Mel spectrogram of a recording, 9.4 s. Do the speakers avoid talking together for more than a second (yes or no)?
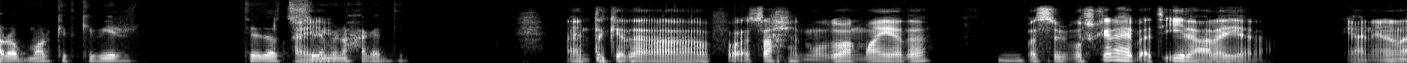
yes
